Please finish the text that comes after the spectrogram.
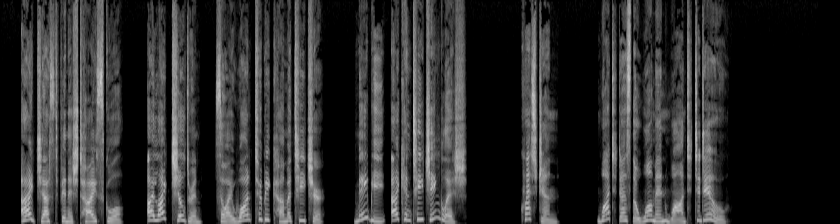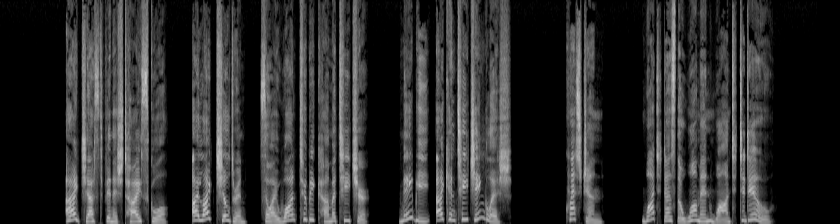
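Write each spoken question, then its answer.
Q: What does the woman want to do?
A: Become a teacher (maybe teach English).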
